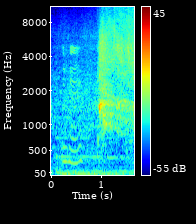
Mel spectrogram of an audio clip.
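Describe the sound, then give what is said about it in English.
A short, wavering car horn tone sounds over low traffic rumble, then a harsh, hissing tire screech with a high squealing whine cuts in and carries through to the end. “You hear the horn again. The horn, you hear screeching.”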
